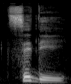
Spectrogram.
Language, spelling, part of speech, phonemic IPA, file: Navajo, tsídii, noun, /t͡sʰɪ́tìː/, Nv-tsídii.ogg
- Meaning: bird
